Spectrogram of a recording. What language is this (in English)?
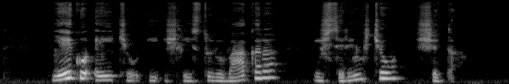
Lithuanian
